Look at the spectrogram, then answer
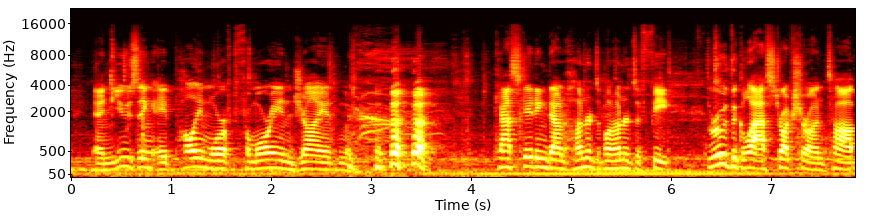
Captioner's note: laughs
